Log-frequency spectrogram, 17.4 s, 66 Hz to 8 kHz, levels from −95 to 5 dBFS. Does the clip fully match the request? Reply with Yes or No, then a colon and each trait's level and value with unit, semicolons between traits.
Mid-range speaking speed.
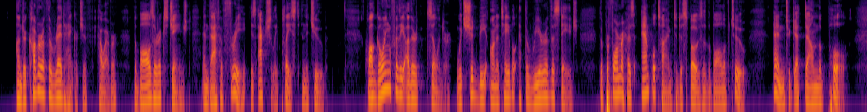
Yes: average, 195 wpm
